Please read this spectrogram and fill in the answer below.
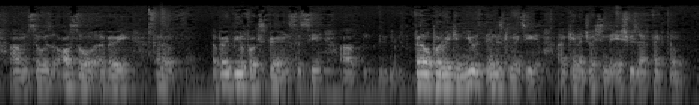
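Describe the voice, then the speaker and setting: Very fast speech with long, frequent pauses and fairly even intonation, amid noticeable background noise and audible room echo. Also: man, fairly low pitch for a man. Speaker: community organizer. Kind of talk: panel discussion. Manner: halting.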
